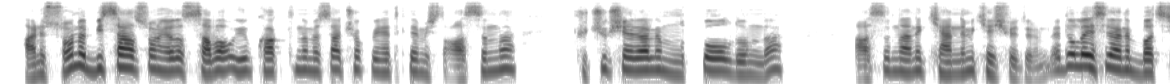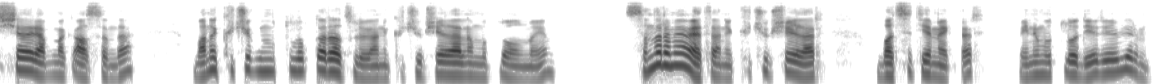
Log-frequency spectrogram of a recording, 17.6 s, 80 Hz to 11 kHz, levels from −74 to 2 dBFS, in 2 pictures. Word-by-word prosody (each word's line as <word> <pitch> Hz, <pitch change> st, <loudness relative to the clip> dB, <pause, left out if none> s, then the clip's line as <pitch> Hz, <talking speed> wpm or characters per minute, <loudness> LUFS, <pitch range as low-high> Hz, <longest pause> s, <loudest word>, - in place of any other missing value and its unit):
hani, 130 Hz, +4 st, 0 dB
sonra 210 Hz, 0 st, +2 dB
1 205 Hz, -, +3 dB
saat 210 Hz, +1 st, +8 dB
sonra 195 Hz, 0 st, 0 dB
ya 175 Hz, -, +3 dB
da 180 Hz, -, +1 dB
sabah 180 Hz, +3 st, +3 dB
uyuyup 180 Hz, -2 st, -3 dB
kalktığımda, 175 Hz, +2 st, 0 dB
mesela, 180 Hz, +2 st, 0 dB
çok 190 Hz, 0 st, -8 dB
beni 170 Hz, -1 st, -2 dB
etkilemişti. 165 Hz, -6 st, -7 dB
Aslında, 175 Hz, -, -2 dB, 0.4 s
küçük 200 Hz, -1 st, -5 dB
şeylerle 185 Hz, -1 st, +4 dB
mutlu 150 Hz, +1 st, -3 dB
olduğumda, 165 Hz, +1 st, -1 dB, 0.5 s
aslında, 170 Hz, +10 st, -2 dB
hani, 180 Hz, +2 st, +1 dB
kendimi 155 Hz, +3 st, -1 dB
keşfediyorum. 130 Hz, -9 st, -5 dB
E, -, -, -6 dB
dolayısıyla, 225 Hz, -3 st, +6 dB
hani, 175 Hz, -4 st, -3 dB
basit 165 Hz, -, +3 dB
şeyler 185 Hz, -2 st, +4 dB
yapmak, 140 Hz, -2 st, 0 dB
aslında, 135 Hz, +6 st, -2 dB, 0.5 s
bana 190 Hz, -, 0 dB
küçük 195 Hz, 0 st, -5 dB
mutlulukları 175 Hz, +1 st, -2 dB
hatırlatıyor. 125 Hz, -7 st, 0 dB
Hani, 120 Hz, -, -8 dB
küçük 150 Hz, -, -12 dB
şeylerle 140 Hz, -2 st, +2 dB
mutlu 125 Hz, -2 st, -9 dB
olmayı. 115 Hz, +1 st, -7 dB, 0.6 s
Sanırım 250 Hz, -1 st, +1 dB
evet, 225 Hz, -8 st, +5 dB
hani, 125 Hz, -4 st, -4 dB
küçük 175 Hz, -, -10 dB
şeyler, 135 Hz, -5 st, +2 dB, 0.4 s
basit -, -, -1 dB
yemekler -, -, -2 dB, 0.3 s
beni 130 Hz, +2 st, -5 dB
mutlu 145 Hz, +1 st, -4 dB
ediyor 135 Hz, +4 st, -3 dB
diyebilirim. 165 Hz, -, -4 dB
170 Hz, 170 wpm, -25 LUFS, 145-185 Hz, 0.6 s, saat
